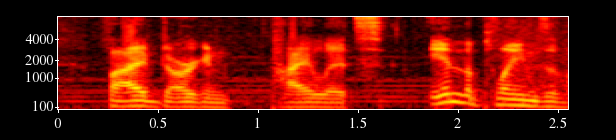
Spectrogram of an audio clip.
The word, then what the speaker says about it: Dargyn: what it is is killing five Dargan pilots I believe this way it's pronounced five Dargan pilots in the plains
